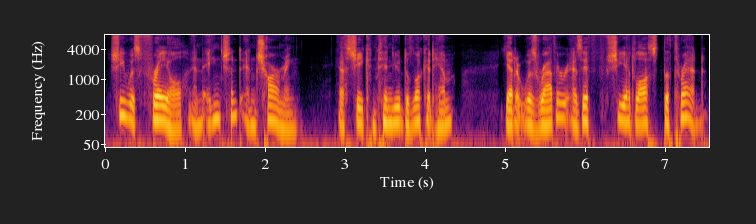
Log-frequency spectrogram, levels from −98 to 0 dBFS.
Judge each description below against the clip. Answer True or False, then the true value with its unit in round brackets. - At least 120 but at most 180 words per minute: False (200 wpm)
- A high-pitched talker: False (135 Hz)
